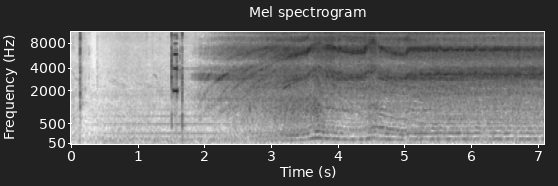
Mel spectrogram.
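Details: Repaired Syma X8 Pro GPS drone after a crash from a failed motor: a small click, then a high busy whine as the rotors spin up and settle into a steady hum; motors healthy, normal flight.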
